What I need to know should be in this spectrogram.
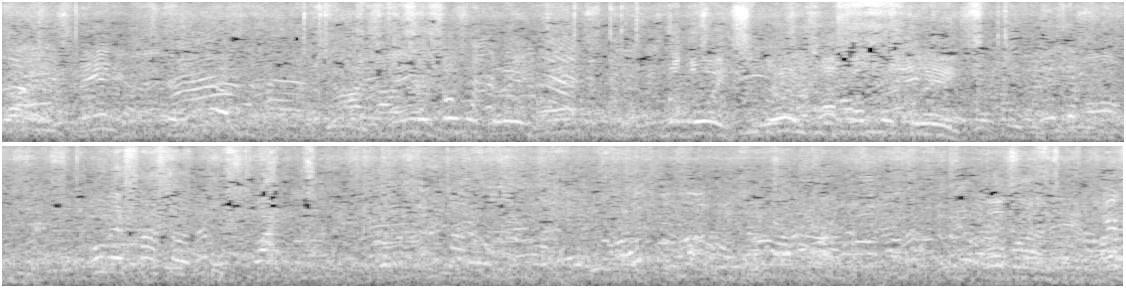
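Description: A large crowd of men chants and sings loudly outdoors.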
